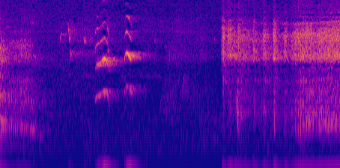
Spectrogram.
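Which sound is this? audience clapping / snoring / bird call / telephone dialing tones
bird call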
